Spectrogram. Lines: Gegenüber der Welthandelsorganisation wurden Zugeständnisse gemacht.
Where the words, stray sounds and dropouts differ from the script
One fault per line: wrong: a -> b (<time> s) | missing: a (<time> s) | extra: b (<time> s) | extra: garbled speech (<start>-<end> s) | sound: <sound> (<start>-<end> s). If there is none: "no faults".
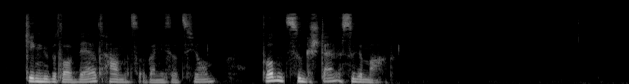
no faults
